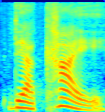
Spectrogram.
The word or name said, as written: quay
